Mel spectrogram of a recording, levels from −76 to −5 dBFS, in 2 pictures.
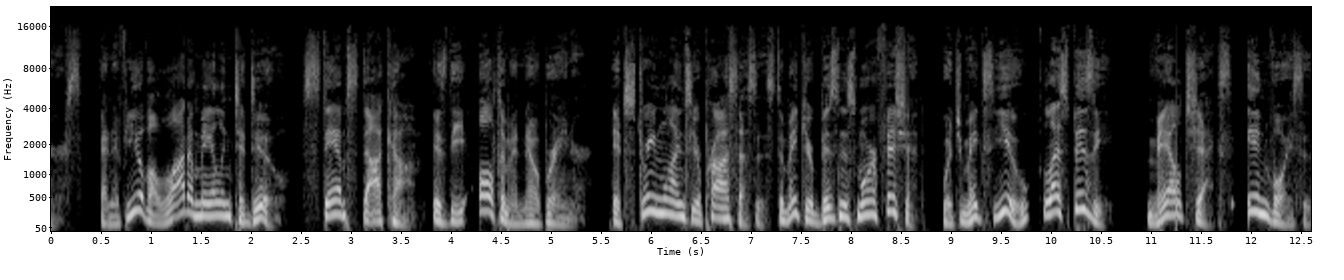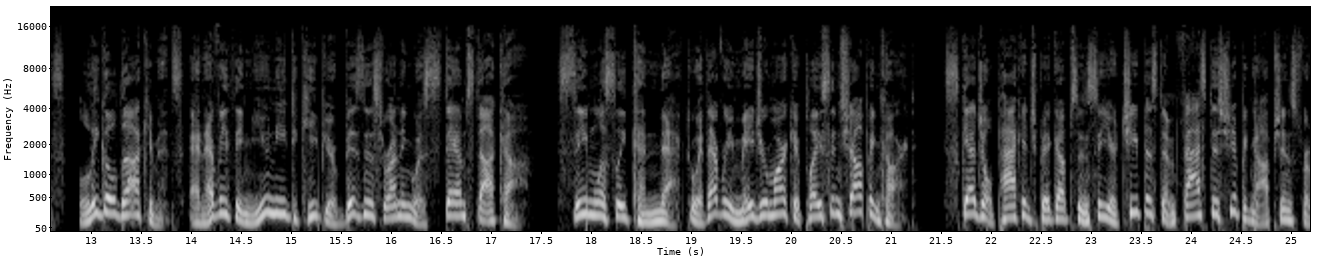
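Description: From 0.55 s to 24.63 s a click lands every 1.34 s, likely clock drift buffer slips: mismatched clocks make a block drop or repeat.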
